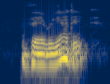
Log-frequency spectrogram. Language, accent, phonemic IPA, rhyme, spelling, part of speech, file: English, Southern England, /vɛəɹiˈædɪk/, -ædɪk, variadic, adjective / noun, LL-Q1860 (eng)-variadic.wav
- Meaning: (adjective) 1. Taking a variable number of arguments; especially, taking arbitrarily many arguments 2. Belonging to a variadic function; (noun) A function that takes a variable number of arguments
